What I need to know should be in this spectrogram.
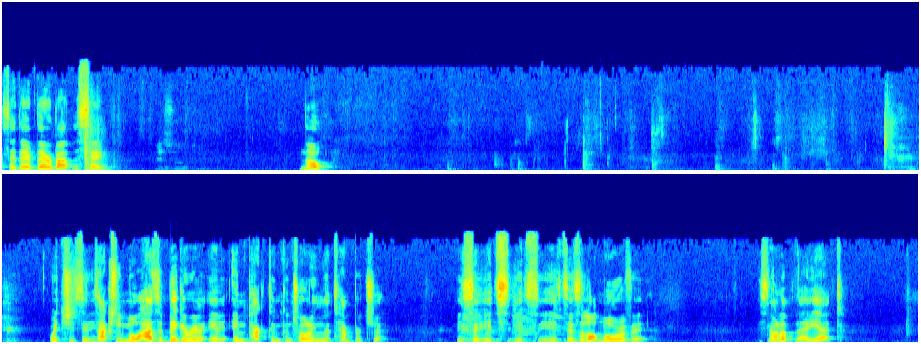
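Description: A middle-aged man lectures with animation through a clip-on microphone, pausing now and then.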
